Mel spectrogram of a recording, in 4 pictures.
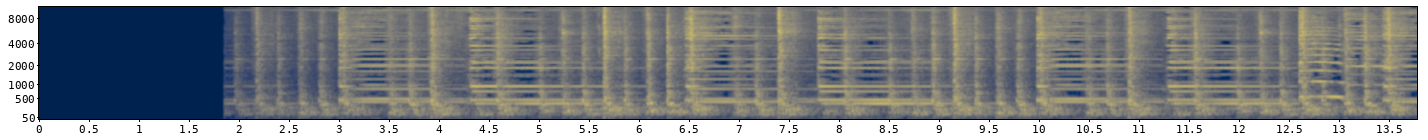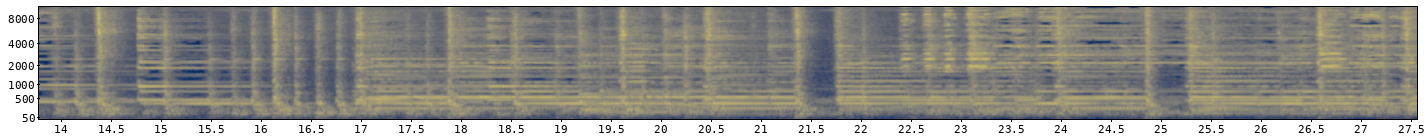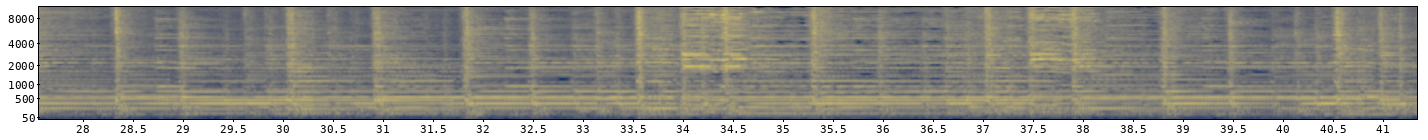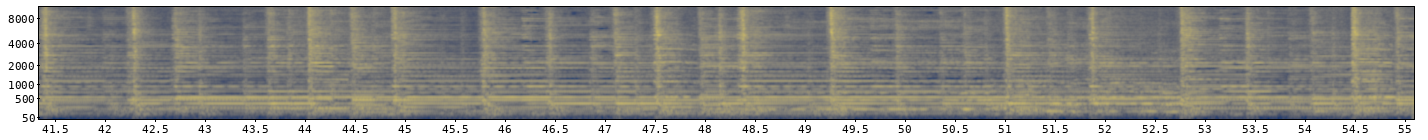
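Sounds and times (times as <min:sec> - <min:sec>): acoustic guitar strumming: 0:01.9 - 0:55.0
harmonica melody: 0:12.6 - 0:14.2, 0:21.9 - 0:28.8, 0:33.1 - 0:41.2.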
